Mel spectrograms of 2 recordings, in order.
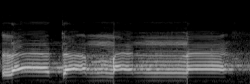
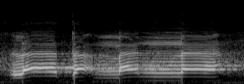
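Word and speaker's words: لا تأمنا: Oke, pada lafaz la ta'manna, cara membacanya la ta'manna, la ta'manna. Oke, mulut kita ditarik dulu, lalu dimonyongin, terus ditarik lagi. La ta'manna, la ta'manna. Nah, ini namanya bacaan ismam ya.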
